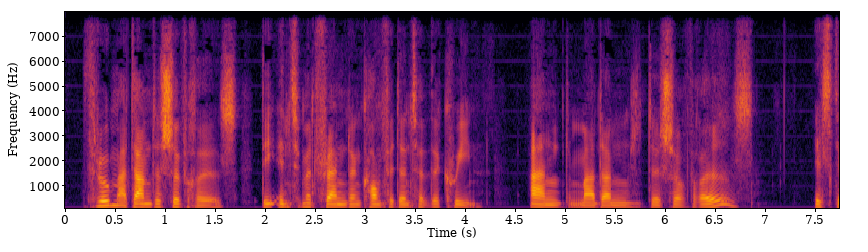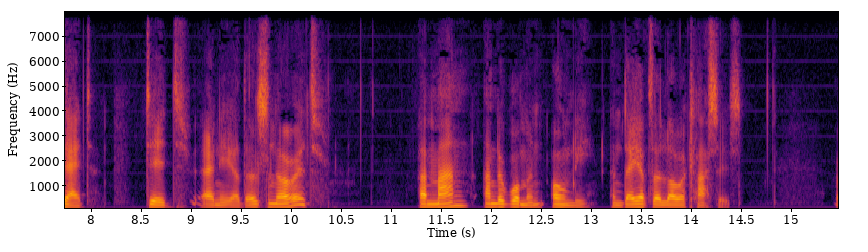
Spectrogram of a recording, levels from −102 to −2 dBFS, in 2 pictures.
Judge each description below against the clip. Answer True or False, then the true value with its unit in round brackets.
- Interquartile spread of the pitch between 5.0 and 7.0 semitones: False (3.3 semitones)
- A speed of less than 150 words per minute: True (140 wpm)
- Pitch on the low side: True (120 Hz)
